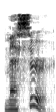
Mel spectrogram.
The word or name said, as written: masseur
